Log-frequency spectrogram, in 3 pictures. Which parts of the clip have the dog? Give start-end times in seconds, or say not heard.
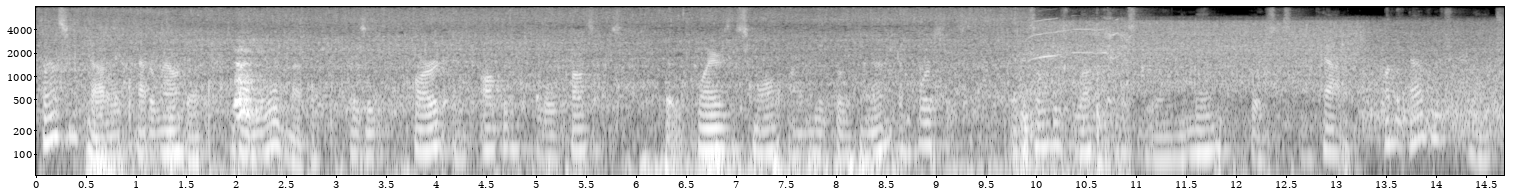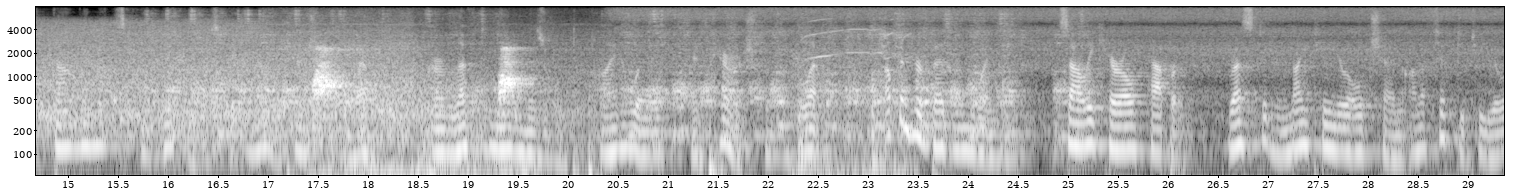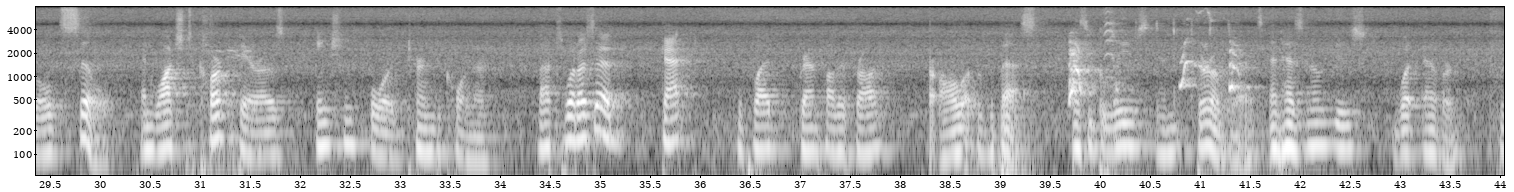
0.5-2.5, 17.4-19.6, 39.6-41.5.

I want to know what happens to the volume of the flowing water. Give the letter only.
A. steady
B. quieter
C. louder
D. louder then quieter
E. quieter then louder
B.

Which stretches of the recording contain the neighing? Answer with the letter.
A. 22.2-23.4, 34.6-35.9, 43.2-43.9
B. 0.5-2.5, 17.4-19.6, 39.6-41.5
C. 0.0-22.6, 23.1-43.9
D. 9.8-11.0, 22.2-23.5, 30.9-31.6
D.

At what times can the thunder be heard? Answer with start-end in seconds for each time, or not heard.
not heard.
